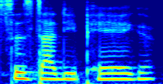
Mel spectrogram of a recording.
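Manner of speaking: usual speaking voice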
